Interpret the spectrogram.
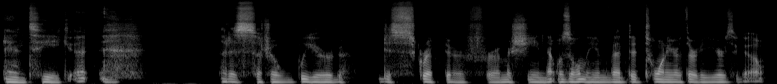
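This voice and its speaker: A man playing a weary, wry, low-key thief in an audio role-play, speaking in a muted, dry, exasperated manner. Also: level tone, moderate pace, no room sound.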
